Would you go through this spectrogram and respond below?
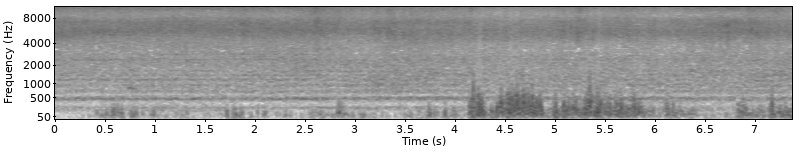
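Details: Honey bees being fed honey, a low droning buzz with a steady hum and fluttering pulses, growing louder and denser in bursts past the midpoint as wings beat close by.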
